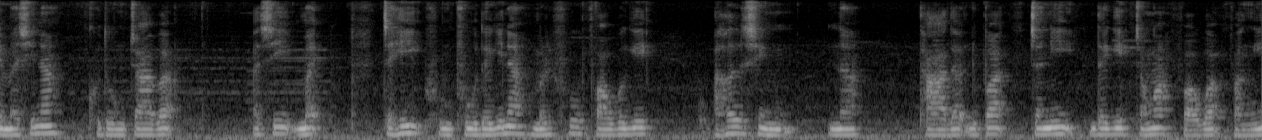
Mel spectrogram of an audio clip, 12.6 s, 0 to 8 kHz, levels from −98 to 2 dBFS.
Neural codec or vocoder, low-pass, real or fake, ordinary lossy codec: none; none; real; none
